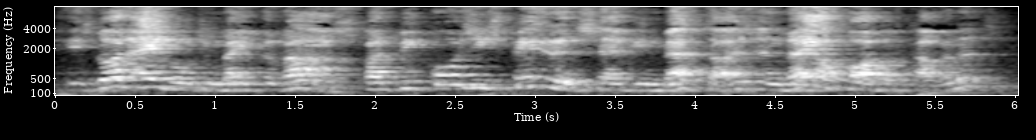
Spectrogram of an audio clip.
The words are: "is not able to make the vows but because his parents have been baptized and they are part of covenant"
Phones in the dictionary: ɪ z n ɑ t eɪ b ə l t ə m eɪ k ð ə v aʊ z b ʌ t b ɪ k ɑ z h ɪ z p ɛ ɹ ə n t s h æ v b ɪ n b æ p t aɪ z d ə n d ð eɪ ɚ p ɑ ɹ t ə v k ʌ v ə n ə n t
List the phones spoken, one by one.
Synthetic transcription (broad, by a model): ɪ z n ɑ t eɪ b ə l t ə m eɪ k ð ə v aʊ s b ʌ t b ɪ k ɑ z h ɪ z p ɛ ɹ ə n t s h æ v b ɪ n b æ p t aɪ z d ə n ð eɪ ɚ p ɑ ɹ t ə v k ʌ v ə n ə n t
